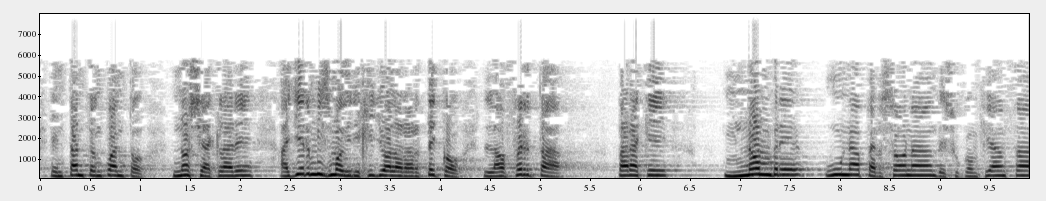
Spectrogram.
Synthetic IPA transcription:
ent̪ant̪oe̞ŋkwant̪o̞no̞seaklaɾe̞aʝe̞ɾmizmo̞ðiɾiχiʝoalaɾaɾt̪e̞ko̞lao̞fe̞ɾt̪a | paɾake̞ | nõ̞mbɾe̞unape̞ɾso̞naðe̞sukõ̞ɱfjan̟θa

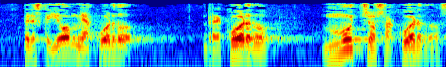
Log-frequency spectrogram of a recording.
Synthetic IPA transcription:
peɾoeskeʝo̞meakwe̞ɾðo | re̞kwe̞ɾðo | mut͡ʃo̞sakwe̞ɾðo̰s

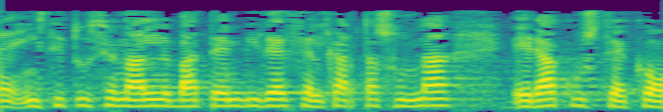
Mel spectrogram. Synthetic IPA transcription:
inst̪it̪usio̞nalβat̪e̞mbiðe̞se̞lkaɾt̪asuna | e̞ɾakust̪e̞ko̞

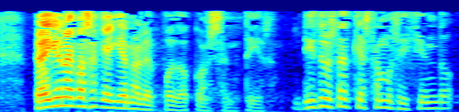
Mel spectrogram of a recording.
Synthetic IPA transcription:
peɾoajunako̞sakeʝono̞le̞pwe̞ðo̞ko̞nse̞nt̪ḭɾ | d̪iθeust̪ekest̪amo̞zðiθje̞nd̪o̞

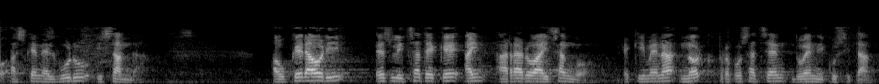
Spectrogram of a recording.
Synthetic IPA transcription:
ʔaske̞ne̞lβuɾuisand̪a | awke̞ɾao̞ɾi | e̞zlit͡sat̪e̞ke̞ʔajnaraɾo̞aisaŋɡo̞ | e̞kime̞nano̞ɾkpɾo̞po̞sat͡se̞nd̪ue̞nikusit̪a

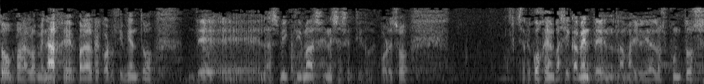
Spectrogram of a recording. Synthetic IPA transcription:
o̞paɾaelo̞mẽ̞naxe̞paɾaelre̞ko̞no̞θimje̞nt̪o̞ðe̞̰ | lazβik̚t̪imase̞ne̞se̞se̞nt̪ḭðo̰ipo̞̰ɾe̞so̞ | se̞re̞ko̞xe̞mbasikamẽ̞nt̪e̞ːnla̰maʝo̞ɾiað̞elo̞spunt̪o̞s

